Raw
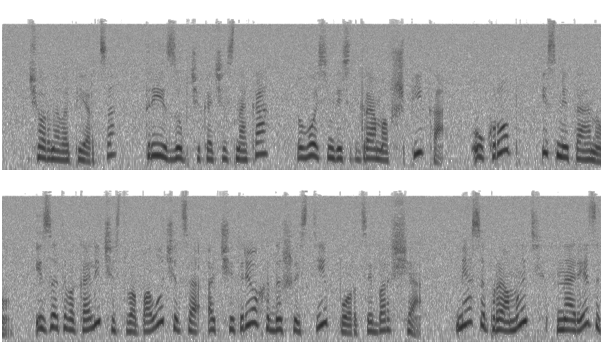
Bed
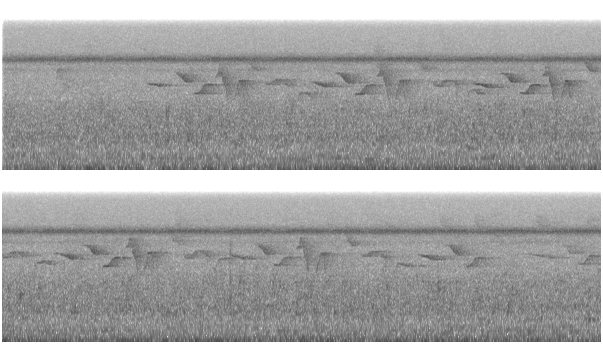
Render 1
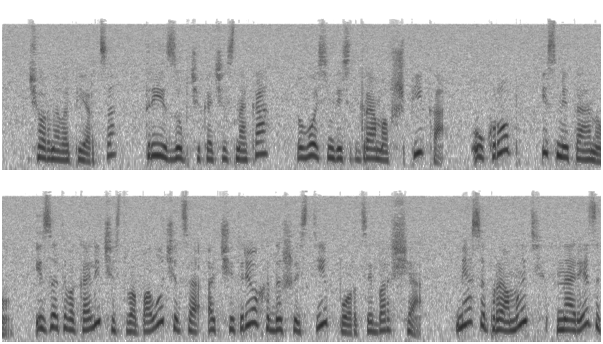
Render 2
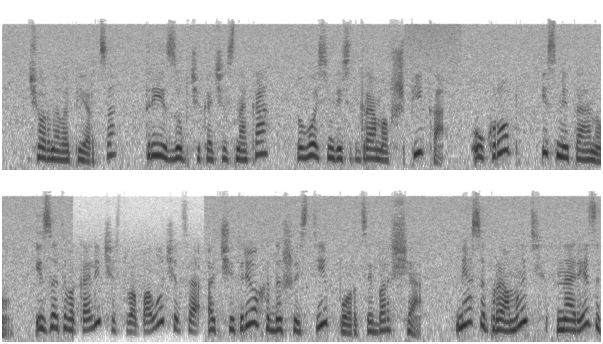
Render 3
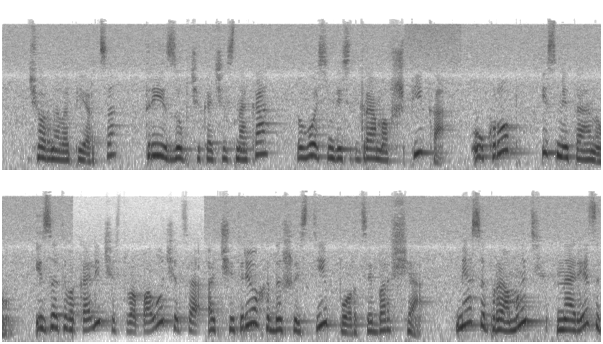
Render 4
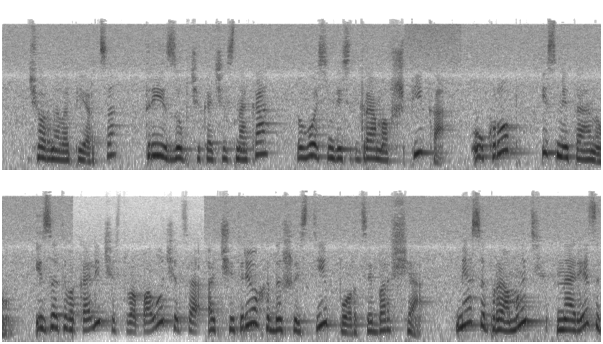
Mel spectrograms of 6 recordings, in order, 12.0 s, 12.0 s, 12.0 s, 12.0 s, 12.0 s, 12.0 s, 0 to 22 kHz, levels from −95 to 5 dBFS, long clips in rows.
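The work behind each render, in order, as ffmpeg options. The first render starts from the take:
ffmpeg -i in.wav -af "afftdn=noise_reduction=7:noise_floor=-35" out.wav
ffmpeg -i in.wav -filter_complex "[0:a]asettb=1/sr,asplit=3[link_01][link_02][link_03];[link_01]atrim=end=4.024[link_04];[link_02]atrim=start=4.02:end=4.59,asetpts=PTS-STARTPTS,afade=type=in:duration=0.004:curve=qsin,afade=type=out:start_time=0.566:duration=0.004:curve=qsin,highshelf=frequency=7800:gain=8[link_05];[link_03]atrim=start=4.586[link_06];[link_04][link_05]acrossfade=duration=0.004:curve1=hsin:curve2=qsin[link_07];[link_07][link_06]acrossfade=duration=0.004:curve1=qsin:curve2=hsin,asettb=1/sr,asplit=3[link_08][link_09][link_10];[link_08]atrim=end=6.694[link_11];[link_09]atrim=start=6.69:end=8.01,asetpts=PTS-STARTPTS,afade=type=in:duration=0.004:curve=qsin,afade=type=out:start_time=1.316:duration=0.004:curve=qsin,acrossover=split=250 4400:gain=0.1 1 0.1[link_12][link_13][link_14];[link_12][link_13][link_14]amix=inputs=3:normalize=0[link_15];[link_10]atrim=start=8.006[link_16];[link_11][link_15]acrossfade=duration=0.004:curve1=hsin:curve2=qsin[link_17];[link_17][link_16]acrossfade=duration=0.004:curve1=qsin:curve2=hsin" out.wav
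ffmpeg -i in.wav -af "equalizer=frequency=4300:width=5.1:gain=-12,bandreject=frequency=75.91:width_type=h:width=4,bandreject=frequency=151.82:width_type=h:width=4,bandreject=frequency=227.73:width_type=h:width=4,bandreject=frequency=303.64:width_type=h:width=4,bandreject=frequency=379.55:width_type=h:width=4,bandreject=frequency=455.46:width_type=h:width=4,bandreject=frequency=531.37:width_type=h:width=4,bandreject=frequency=607.28:width_type=h:width=4,bandreject=frequency=683.19:width_type=h:width=4,bandreject=frequency=759.1:width_type=h:width=4,bandreject=frequency=835.01:width_type=h:width=4,bandreject=frequency=910.92:width_type=h:width=4,bandreject=frequency=986.83:width_type=h:width=4,bandreject=frequency=1062.74:width_type=h:width=4,bandreject=frequency=1138.65:width_type=h:width=4,bandreject=frequency=1214.56:width_type=h:width=4,bandreject=frequency=1290.47:width_type=h:width=4,bandreject=frequency=1366.38:width_type=h:width=4,bandreject=frequency=1442.29:width_type=h:width=4,bandreject=frequency=1518.2:width_type=h:width=4,bandreject=frequency=1594.11:width_type=h:width=4,bandreject=frequency=1670.02:width_type=h:width=4,bandreject=frequency=1745.93:width_type=h:width=4,bandreject=frequency=1821.84:width_type=h:width=4,bandreject=frequency=1897.75:width_type=h:width=4,bandreject=frequency=1973.66:width_type=h:width=4,bandreject=frequency=2049.57:width_type=h:width=4,bandreject=frequency=2125.48:width_type=h:width=4,bandreject=frequency=2201.39:width_type=h:width=4,bandreject=frequency=2277.3:width_type=h:width=4,bandreject=frequency=2353.21:width_type=h:width=4,bandreject=frequency=2429.12:width_type=h:width=4" out.wav
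ffmpeg -i in.wav -af "volume=5dB" out.wav

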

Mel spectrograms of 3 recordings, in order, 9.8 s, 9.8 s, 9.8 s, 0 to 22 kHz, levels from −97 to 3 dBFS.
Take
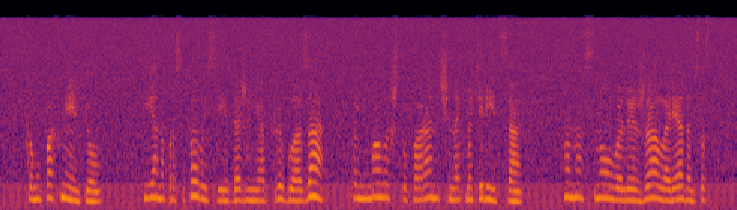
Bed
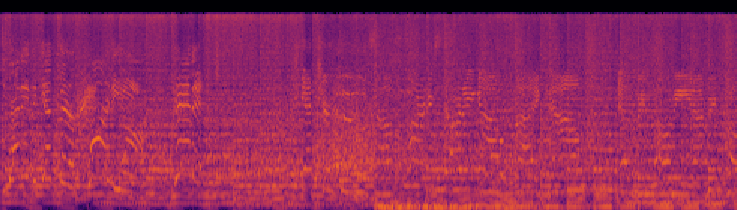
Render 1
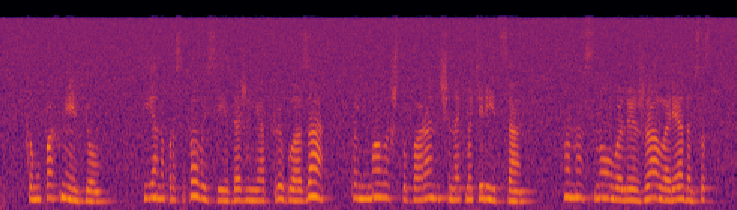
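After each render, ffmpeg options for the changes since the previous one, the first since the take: ffmpeg -i in.wav -af "bandreject=frequency=60:width_type=h:width=4,bandreject=frequency=120:width_type=h:width=4,bandreject=frequency=180:width_type=h:width=4,bandreject=frequency=240:width_type=h:width=4,bandreject=frequency=300:width_type=h:width=4,bandreject=frequency=360:width_type=h:width=4,bandreject=frequency=420:width_type=h:width=4,bandreject=frequency=480:width_type=h:width=4" out.wav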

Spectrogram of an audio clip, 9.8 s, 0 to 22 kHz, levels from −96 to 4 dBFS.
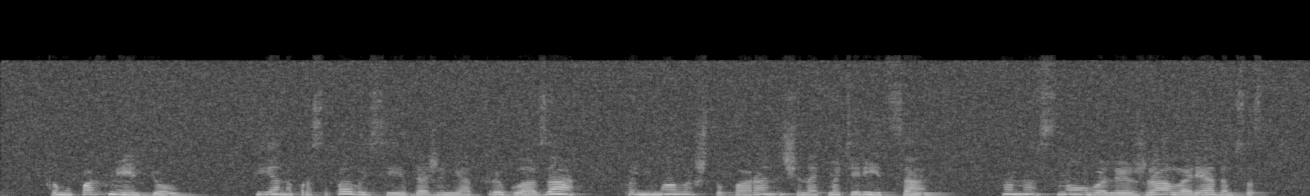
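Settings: ffmpeg -i in.wav -af "afftdn=noise_reduction=9:noise_floor=-39" out.wav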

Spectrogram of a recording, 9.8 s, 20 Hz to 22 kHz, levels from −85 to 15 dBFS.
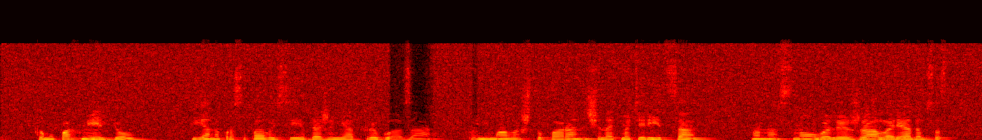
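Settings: ffmpeg -i in.wav -filter_complex "[0:a]asplit=3[link_01][link_02][link_03];[link_01]afade=type=out:start_time=3.88:duration=0.02[link_04];[link_02]acompressor=threshold=-33dB:ratio=16:attack=3.2:release=140:knee=1:detection=peak,afade=type=in:start_time=3.88:duration=0.02,afade=type=out:start_time=4.76:duration=0.02[link_05];[link_03]afade=type=in:start_time=4.76:duration=0.02[link_06];[link_04][link_05][link_06]amix=inputs=3:normalize=0" out.wav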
